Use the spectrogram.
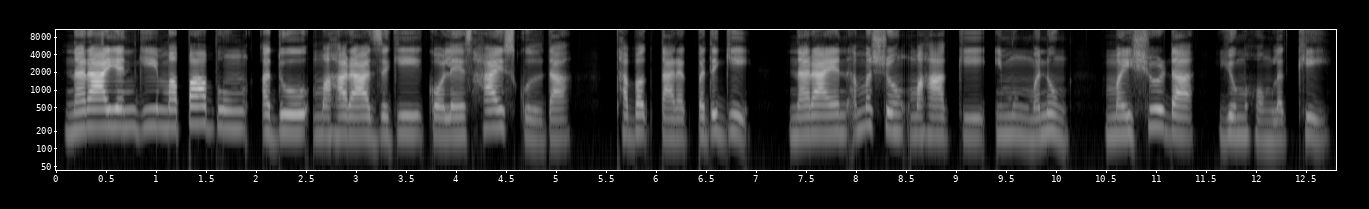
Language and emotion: Manipuri, neutral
